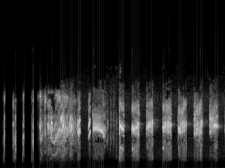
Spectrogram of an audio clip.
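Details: Swiftlet lure call, played through an amplifier to attract swiftlets: a burst of high, dry twittering chirps, then a steady string of short buzzy chirps repeated about three times a second.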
